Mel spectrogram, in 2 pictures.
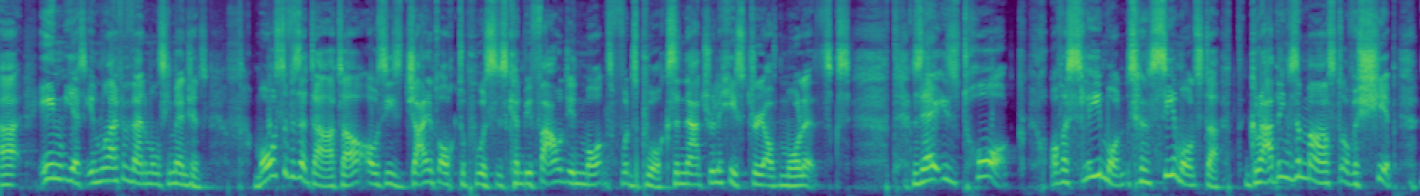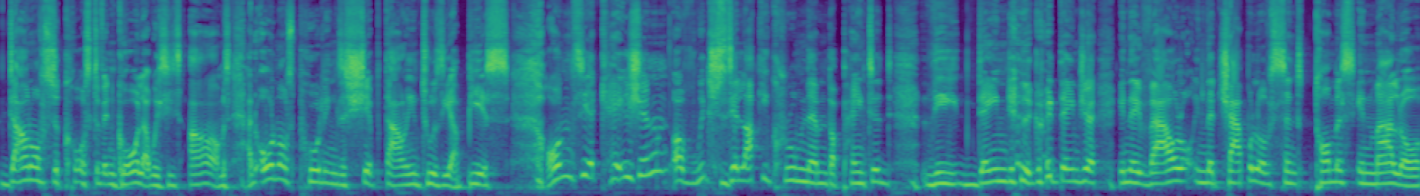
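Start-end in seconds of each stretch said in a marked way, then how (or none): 2.5-28.4 put-on German accent. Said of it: "my amazing German accent".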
